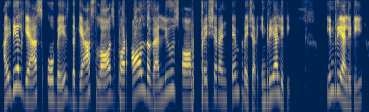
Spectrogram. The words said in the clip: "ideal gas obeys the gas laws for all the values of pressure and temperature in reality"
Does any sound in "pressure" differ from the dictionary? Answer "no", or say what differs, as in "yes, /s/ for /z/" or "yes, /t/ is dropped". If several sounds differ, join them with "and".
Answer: no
